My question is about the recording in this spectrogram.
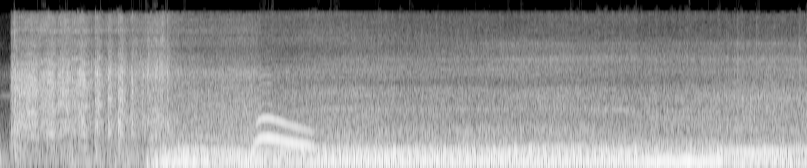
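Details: Engine at a Subaru dealership, just after an engine rebuild, on startup: it cranks briefly, catches cleanly around two seconds in, then settles into a steady, even idle with no knocks or misses. Healthy.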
